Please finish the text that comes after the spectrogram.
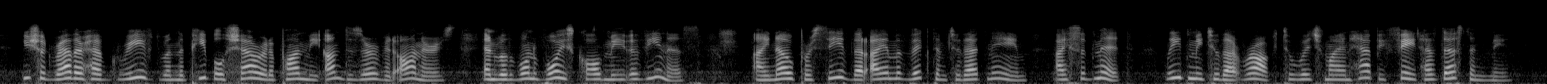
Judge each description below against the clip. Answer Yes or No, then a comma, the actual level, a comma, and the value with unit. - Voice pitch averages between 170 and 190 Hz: No, high, 235 Hz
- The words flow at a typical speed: Yes, average, 180 wpm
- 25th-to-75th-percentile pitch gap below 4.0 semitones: Yes, average, 3.5 semitones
